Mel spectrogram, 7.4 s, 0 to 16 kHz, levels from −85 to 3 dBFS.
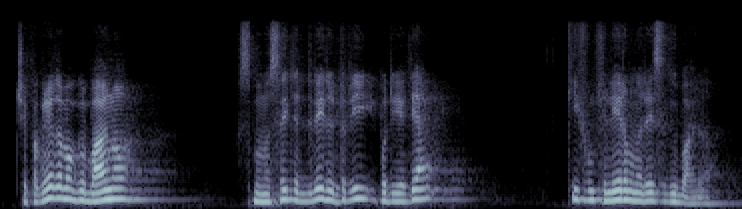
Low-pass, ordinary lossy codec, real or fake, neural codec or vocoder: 10.8 kHz; MP3, 96 kbps; fake; codec, 16 kHz in and 24 kHz out, 0.9 kbps, LongCat-Audio-Codec, fine tuned four codebook decoder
